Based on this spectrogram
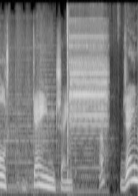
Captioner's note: buzzer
